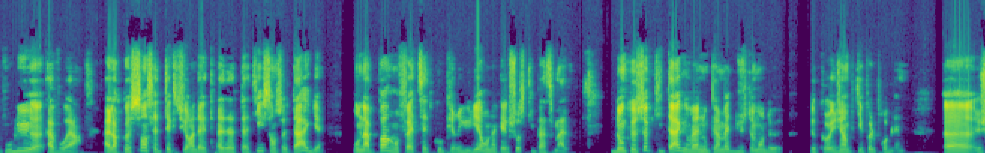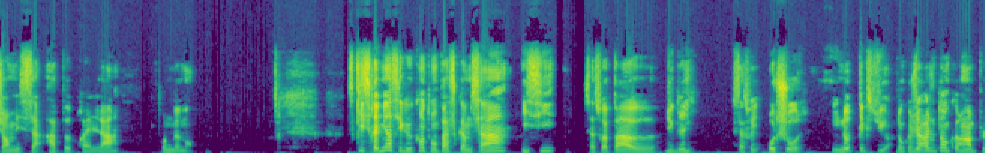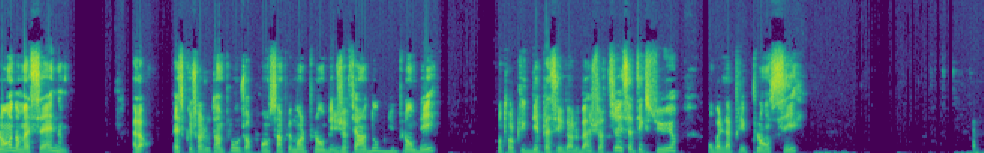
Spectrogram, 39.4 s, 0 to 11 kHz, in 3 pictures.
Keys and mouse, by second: 0.0 click, 3.5 click, 7.5 click, 8.8 click, 12.9 click, 16.8 click, 18.9 click, 26.5 click, 29.8 click, 32.1 ctrl+click, 34.7 click, 35.4 Delete, 36.1 click, 38.2 End, 38.6 BackSpace.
